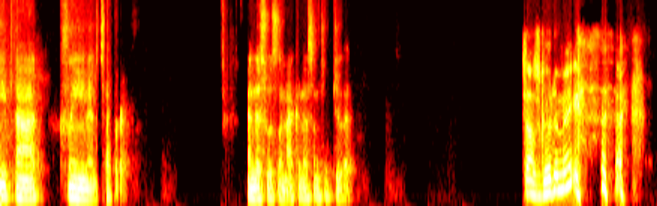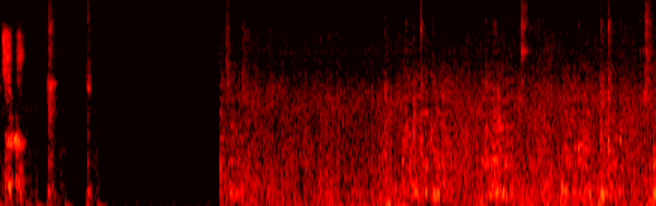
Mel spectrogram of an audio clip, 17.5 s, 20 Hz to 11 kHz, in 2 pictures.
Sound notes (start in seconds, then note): 7.7 laughs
